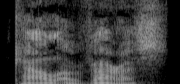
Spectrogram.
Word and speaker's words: Calaveras: French the notorious Jumping Frog of Calaveras County pronounced Calaveras in compliance with the request of a friend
